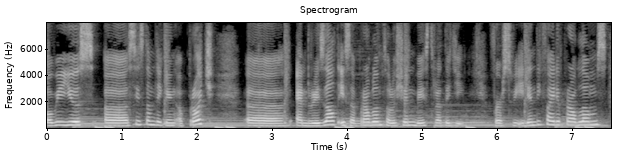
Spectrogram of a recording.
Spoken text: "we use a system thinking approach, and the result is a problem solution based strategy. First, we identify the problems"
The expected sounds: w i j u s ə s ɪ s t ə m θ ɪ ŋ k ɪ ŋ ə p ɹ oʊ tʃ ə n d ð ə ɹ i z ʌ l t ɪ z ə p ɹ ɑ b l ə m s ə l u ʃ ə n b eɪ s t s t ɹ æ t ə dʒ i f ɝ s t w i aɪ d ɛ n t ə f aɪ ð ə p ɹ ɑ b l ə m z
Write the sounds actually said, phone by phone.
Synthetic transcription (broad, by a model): w i j u s ə s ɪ s t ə m t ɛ k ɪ ŋ ə p ɹ oʊ tʃ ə n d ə ɹ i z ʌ l t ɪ s ə p ɹ ɑ b l ə m s ə l u ʃ ə n b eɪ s s t ɹ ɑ t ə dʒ i f ɝ s t w i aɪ d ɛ n t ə f aɪ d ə p ɹ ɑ b l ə m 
